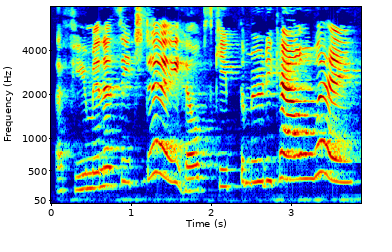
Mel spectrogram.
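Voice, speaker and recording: A woman acts out a kindly old grandfather from a children's storybook. He speaks slowly and reassuringly, with gentle patience and plenty of rise and fall. The room adds an audible echo. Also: very high-pitched, big pitch swings, voice pushed up, heavily acted. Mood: warm, encouraging.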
